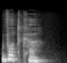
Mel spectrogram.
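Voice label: "vodka", British English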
